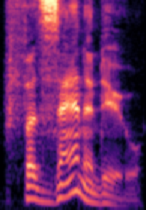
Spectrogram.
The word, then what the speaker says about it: Faxanadu: I never really knew how to pronounce this game until reading online how to actually pronounce it, but it's actually pronounced Faxanadu.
